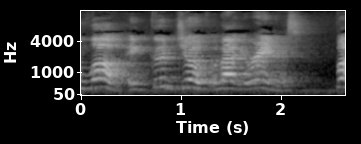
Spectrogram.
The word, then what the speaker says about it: Uranus: God knows you love a good joke about Uranus, but our generation pronounces it Uranus.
